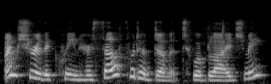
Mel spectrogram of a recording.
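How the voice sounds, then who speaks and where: A woman's voice: on the high side, sing-song, brisk. A woman doing a smug, boastful schoolboy. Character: cocky, boastful schoolboy fresh from being a frog.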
